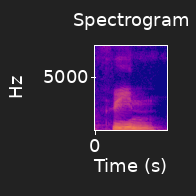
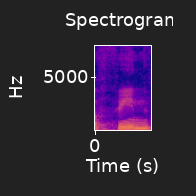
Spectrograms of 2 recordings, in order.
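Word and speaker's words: feign: Next हम आते हैं फीन। यहाँ जी साइलेंट रहेगा। फीन, फीन का जो मीनिंग होता है, फीन का मीनिंग होता है बहाना बनाना।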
